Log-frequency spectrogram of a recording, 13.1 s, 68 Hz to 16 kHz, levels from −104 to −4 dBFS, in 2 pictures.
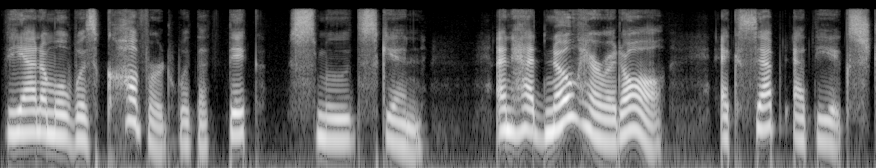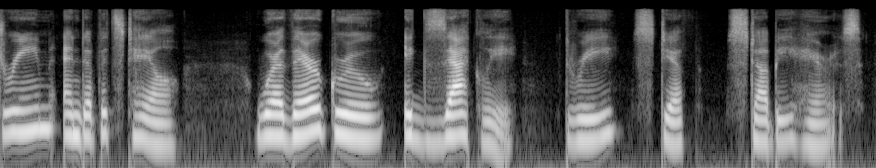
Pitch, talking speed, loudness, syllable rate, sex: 190 Hz, 140 wpm, -20 LUFS, 4.2 syllables/s, female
